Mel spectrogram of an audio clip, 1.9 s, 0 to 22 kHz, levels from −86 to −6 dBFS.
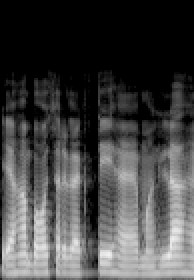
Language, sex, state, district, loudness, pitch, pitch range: Hindi, male, Jharkhand, Garhwa, -19 LUFS, 115 Hz, 110-120 Hz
